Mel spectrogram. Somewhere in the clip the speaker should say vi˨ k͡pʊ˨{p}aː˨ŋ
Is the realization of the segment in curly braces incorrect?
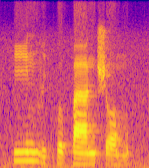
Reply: no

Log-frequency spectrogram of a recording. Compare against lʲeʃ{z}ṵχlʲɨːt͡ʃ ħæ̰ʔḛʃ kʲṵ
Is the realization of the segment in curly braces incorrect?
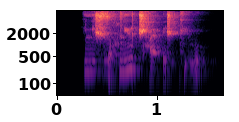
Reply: no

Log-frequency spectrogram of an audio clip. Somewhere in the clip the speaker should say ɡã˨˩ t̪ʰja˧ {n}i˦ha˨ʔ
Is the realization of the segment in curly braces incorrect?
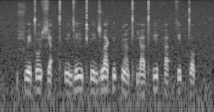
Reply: yes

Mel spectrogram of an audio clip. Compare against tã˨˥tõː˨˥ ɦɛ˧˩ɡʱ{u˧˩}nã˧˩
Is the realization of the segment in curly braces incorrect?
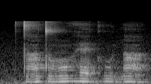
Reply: no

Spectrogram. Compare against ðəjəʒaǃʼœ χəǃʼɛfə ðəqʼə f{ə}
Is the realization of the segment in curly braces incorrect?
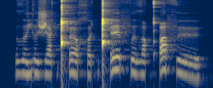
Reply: yes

